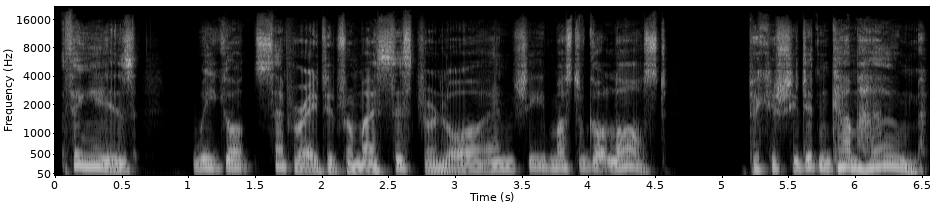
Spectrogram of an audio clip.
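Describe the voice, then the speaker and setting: A man's voice: fairly high pitch, animated, moderate pace, a little mellow, no echo, studio quality, voice pushed up. A man voicing an anxious, well-bred young woman who speaks in a prim, hesitant way. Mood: fretful.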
